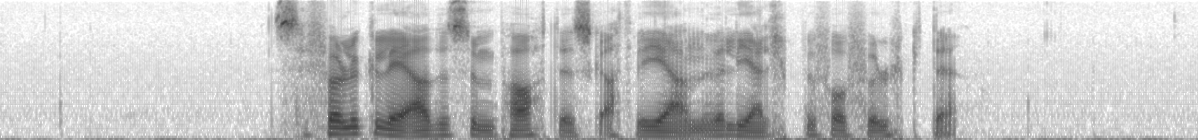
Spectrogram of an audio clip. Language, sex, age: Norwegian, male, 26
